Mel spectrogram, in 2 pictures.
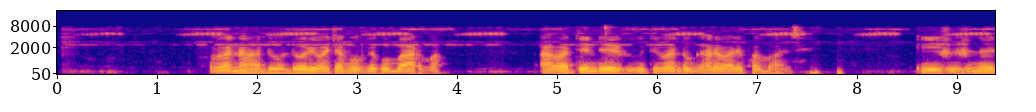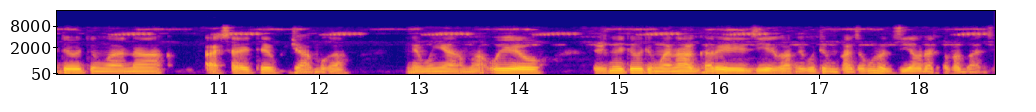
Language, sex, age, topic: Ndau, male, 25-35, health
